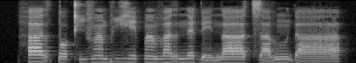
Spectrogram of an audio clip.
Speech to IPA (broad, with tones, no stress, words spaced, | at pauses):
haː˦rk͡pɔ˨kʼi˨vã˦ bi˦ɣe˦pã˦ βa˦rnɛ˦ ɗe˨naː˦ t͡sa˨ βũ˦ ɗaː˨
